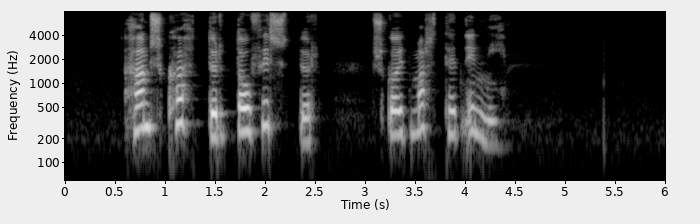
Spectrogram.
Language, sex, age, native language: Icelandic, female, 50-59, Icelandic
